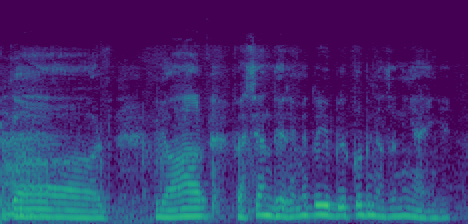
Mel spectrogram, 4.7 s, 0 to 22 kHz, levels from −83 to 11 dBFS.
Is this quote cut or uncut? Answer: uncut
